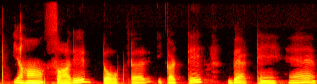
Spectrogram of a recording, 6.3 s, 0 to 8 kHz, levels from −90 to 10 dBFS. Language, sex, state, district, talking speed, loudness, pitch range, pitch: Hindi, female, Punjab, Fazilka, 55 wpm, -16 LUFS, 160-200 Hz, 170 Hz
